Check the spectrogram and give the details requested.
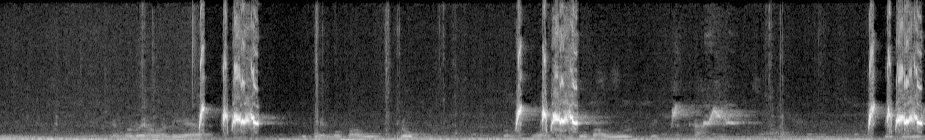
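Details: Caged red-whiskered bulbul showing off its song phrasing: three short, loud, bright bursts of sharp whistled notes separated by pauses of about three seconds, with soft low background noise and faint chatter between.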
